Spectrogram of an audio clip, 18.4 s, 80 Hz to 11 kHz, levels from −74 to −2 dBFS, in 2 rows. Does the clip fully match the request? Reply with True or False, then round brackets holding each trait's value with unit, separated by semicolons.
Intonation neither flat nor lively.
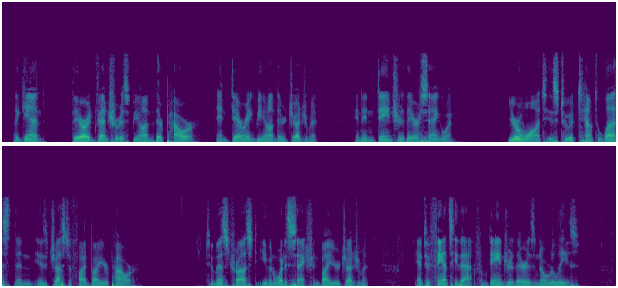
True (3.3 semitones)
